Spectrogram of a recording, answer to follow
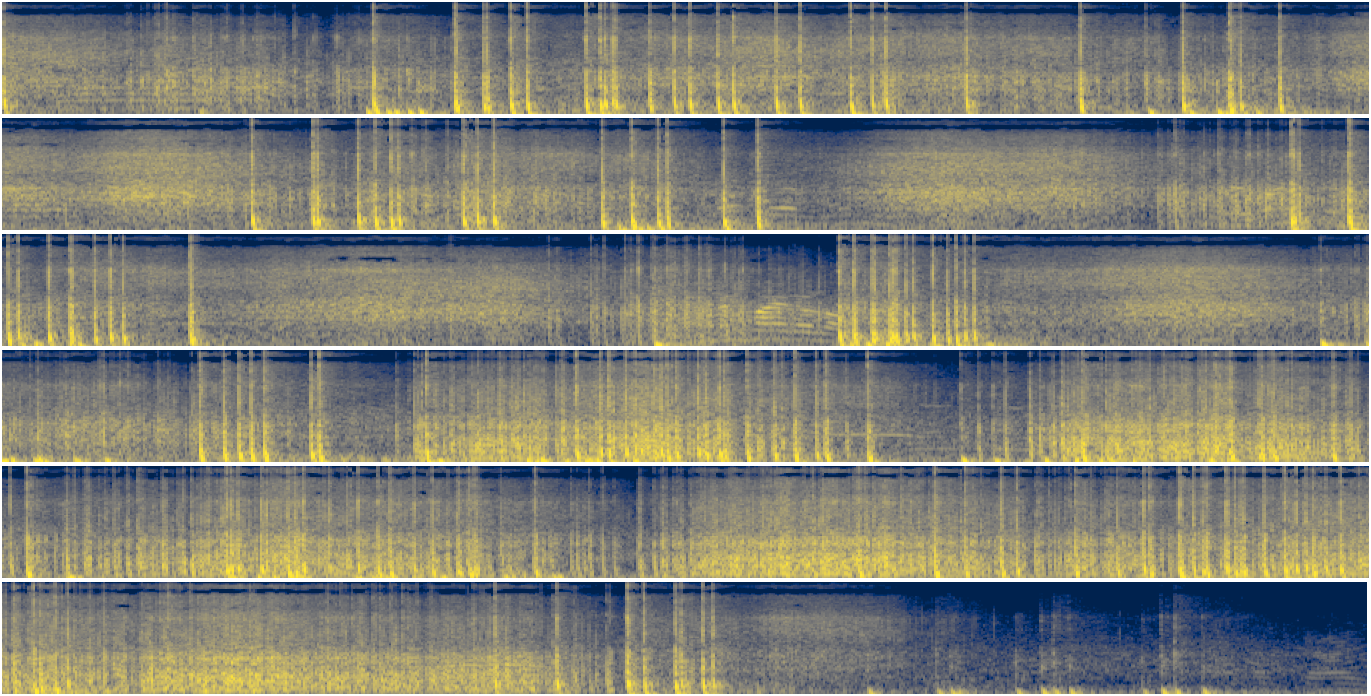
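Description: Fireworks display: a rapid barrage of aerial shell bangs over dense crackling, quietening just before the end.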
